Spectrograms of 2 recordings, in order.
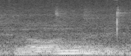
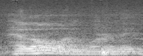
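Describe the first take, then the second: First: Softer distant echo of Hello, unworthy; echo coming back. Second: Said in the usual way. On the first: Pretend. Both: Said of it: "I hear it coming back".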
